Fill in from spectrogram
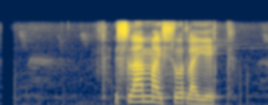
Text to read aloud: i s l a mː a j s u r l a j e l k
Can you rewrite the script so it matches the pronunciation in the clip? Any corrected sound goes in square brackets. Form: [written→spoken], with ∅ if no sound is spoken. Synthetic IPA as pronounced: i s l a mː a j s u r l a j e [l→∅] k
